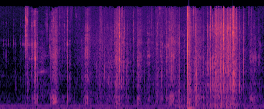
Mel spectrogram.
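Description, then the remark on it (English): Crunching of pizza-flavored kettle cooked potato chips: a run of irregular, crisp crackles and crinkles with one sharp, louder snap partway through, and no voices. “You got to have a good bendy for the kettle cooked ones.”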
